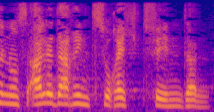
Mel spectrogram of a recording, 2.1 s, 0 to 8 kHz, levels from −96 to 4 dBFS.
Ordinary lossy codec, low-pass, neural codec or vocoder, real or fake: none; 7.2 kHz; none; real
